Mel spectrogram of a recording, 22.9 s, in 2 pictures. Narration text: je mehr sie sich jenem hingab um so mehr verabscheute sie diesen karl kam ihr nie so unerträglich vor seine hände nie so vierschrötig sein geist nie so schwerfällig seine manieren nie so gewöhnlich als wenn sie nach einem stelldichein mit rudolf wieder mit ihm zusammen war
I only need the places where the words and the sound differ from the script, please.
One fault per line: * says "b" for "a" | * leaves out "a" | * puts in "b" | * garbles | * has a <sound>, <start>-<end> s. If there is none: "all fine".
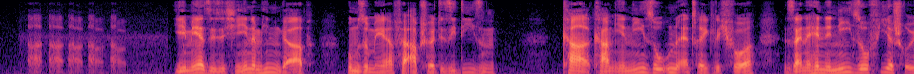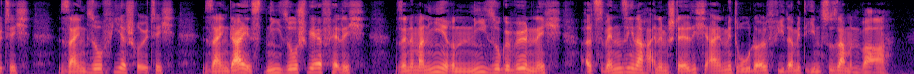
* has a laugh, 0.3-1.6 s
* puts in "so vierschrötig sein"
